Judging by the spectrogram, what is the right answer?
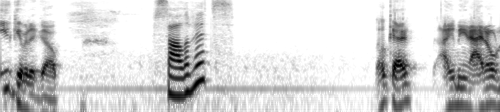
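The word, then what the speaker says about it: Szalavitz: Salavitz? Okay. I mean, I don't know. It's Salavitz, so perhaps you are pronouncing it correctly.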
